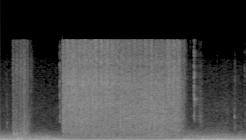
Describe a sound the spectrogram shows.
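A tool hisses steadily, then stops.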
